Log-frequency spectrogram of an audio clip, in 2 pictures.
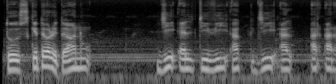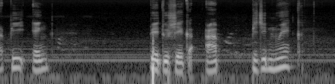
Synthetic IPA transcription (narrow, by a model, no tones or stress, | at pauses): t̪osket̪oɾit̪anu | d͡ʒiʔɛlt̪iviak̚d͡ʒial | aɾaɾpiɛŋ | pet̪uʃekaa | pːit͡ʃinwɛk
